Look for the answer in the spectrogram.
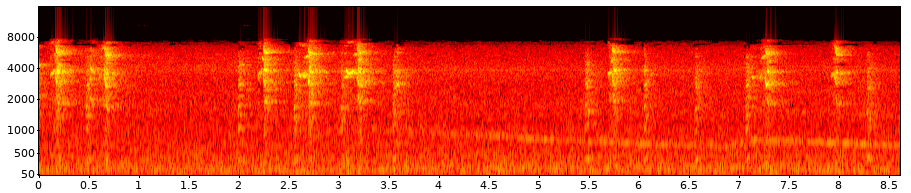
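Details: Peregrine falcons at a nest during a chick's first feeding in 2019, filmed by a live webcam as an adult brings a yellow bird. Irregular high, rasping squeals come in clusters, and a faint low tone slides downward underneath.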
